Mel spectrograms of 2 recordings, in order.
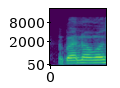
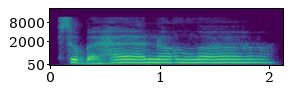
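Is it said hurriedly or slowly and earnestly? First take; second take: hurriedly; earnestly. First: It is said quickly and mechanically, without feeling. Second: It is said slowly and earnestly, with feeling.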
